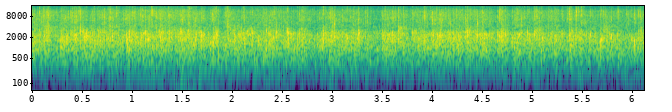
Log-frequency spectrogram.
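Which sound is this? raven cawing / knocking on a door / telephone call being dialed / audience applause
audience applause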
